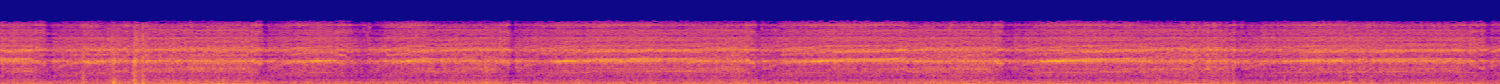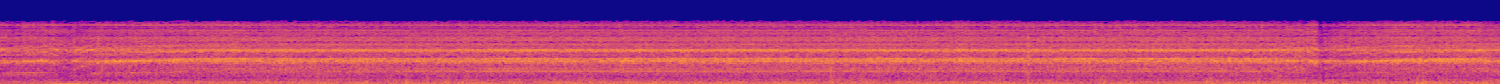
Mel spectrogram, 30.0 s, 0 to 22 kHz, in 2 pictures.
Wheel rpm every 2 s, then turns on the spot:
140, 120, 140, 150, 150, 150, 150, 140, 150, 160, 160, 160, 160, 160, 140.
none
